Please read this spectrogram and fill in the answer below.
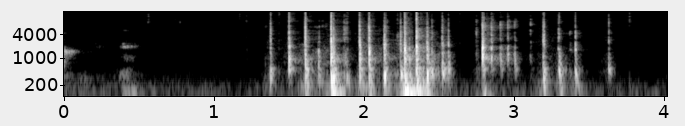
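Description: Typing on a computer keyboard: a quick, irregular run of keystrokes starting about a second and a half in, as the words "ORDER BY" are keyed in.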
